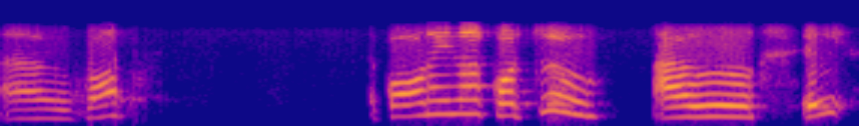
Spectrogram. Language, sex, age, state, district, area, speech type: Odia, female, 60+, Odisha, Kendujhar, urban, conversation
